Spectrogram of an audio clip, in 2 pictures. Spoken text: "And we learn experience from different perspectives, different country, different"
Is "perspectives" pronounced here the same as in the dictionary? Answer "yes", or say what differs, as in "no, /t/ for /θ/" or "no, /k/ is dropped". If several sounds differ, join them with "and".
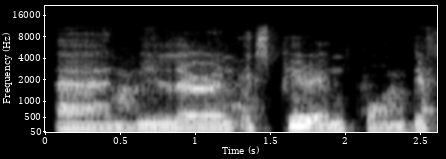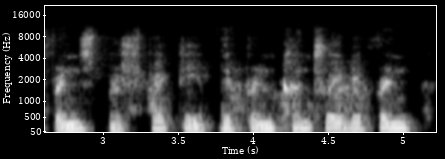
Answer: no, /z/ is dropped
